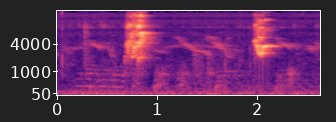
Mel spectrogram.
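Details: Lovebirds during feeding, two loud shrill squawks about a second apart, separated by soft, thin chirping notes and quiet background rumble.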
